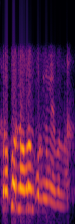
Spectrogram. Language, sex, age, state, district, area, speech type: Odia, male, 45-60, Odisha, Nabarangpur, rural, conversation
